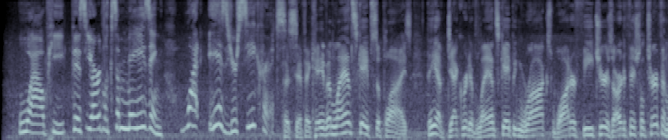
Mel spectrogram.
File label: radio ad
